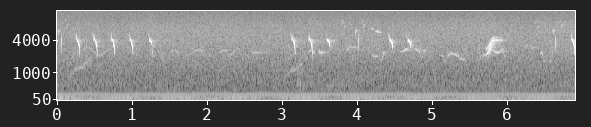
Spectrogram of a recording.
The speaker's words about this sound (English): So recording the crossbill again.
